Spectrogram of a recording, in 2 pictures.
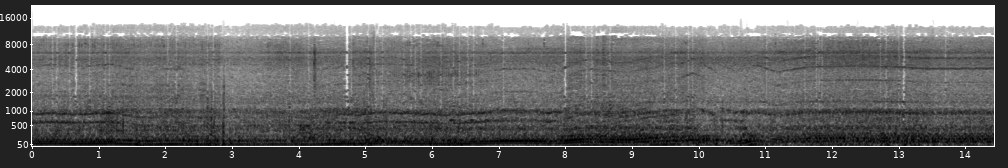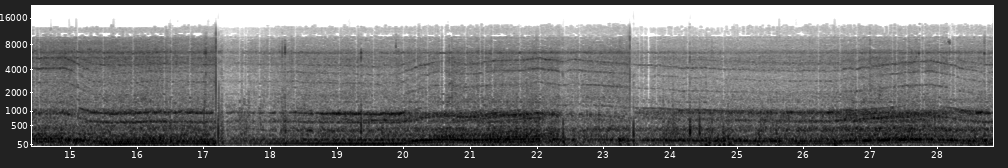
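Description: Honda Valkyrie's flat-six engine running in stop-and-go city traffic, its pitch rising each time the bike pulls away, about three times. The level dips suddenly about two thirds of the way through.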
